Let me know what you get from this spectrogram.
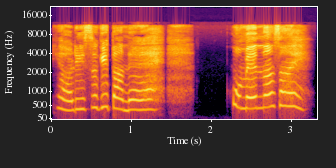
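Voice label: BREAK Japanese; GF Alarm; UMP40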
